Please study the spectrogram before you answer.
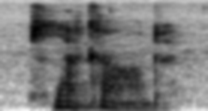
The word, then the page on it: placard: British English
